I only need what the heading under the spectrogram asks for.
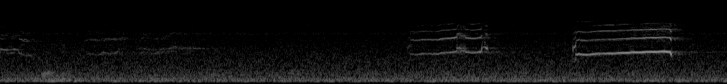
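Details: Bald eagles, four birds, on a street in Juneau, Alaska in winter, feeding on fish heads and bones on the ground and in flight; faint high calls early, then two louder bursts of clear stacked whistled notes, the last a long level squeal.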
